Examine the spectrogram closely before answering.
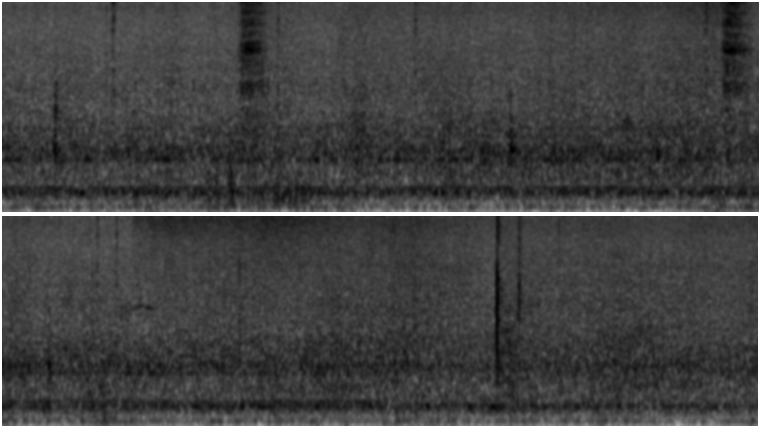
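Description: Bicycle tyres hum over paving stones.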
